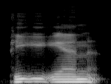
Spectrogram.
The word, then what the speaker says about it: Peniel: Now, Jacob says, and Jacob called the place Peniel, Peniel. Now, the pineal gland is Pineal. There's not much difference, and they're both pronounced the same way.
